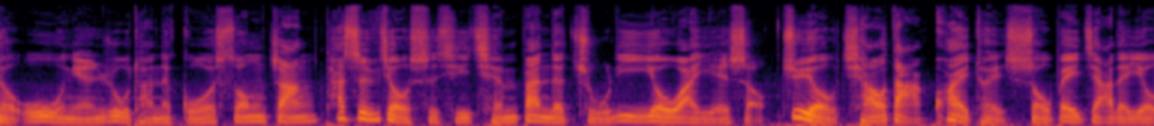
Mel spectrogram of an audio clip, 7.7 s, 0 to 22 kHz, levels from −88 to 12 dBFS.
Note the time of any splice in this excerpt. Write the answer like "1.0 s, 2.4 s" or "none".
2.5 s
